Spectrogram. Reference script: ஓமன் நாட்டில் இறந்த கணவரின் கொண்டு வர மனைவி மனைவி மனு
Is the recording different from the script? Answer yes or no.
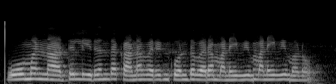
no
